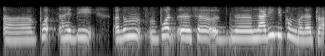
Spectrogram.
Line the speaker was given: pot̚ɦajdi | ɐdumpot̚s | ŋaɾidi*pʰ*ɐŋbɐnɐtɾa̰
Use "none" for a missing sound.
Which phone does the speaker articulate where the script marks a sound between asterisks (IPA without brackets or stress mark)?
pʰ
